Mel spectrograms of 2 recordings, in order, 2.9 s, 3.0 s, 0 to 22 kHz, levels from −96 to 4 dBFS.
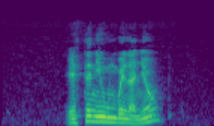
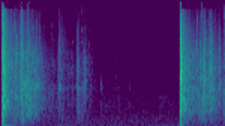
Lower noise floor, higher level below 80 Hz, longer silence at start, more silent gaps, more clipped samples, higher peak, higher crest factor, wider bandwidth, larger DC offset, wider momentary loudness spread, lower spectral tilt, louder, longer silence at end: second, -74 dBFS vs -83 dBFS; about the same, -66 dBFS vs -64 dBFS; first, 0.9 s vs 0.05 s; neither; neither; second, -6 dBFS vs -2 dBFS; second, 18 dB vs 32 dB; second, 7 kHz vs over 20 kHz; neither; second, 11 LU vs 16 LU; first, -7.5 dB/octave vs 1 dB/octave; first, -21 LUFS vs -28 LUFS; first, 0.75 s vs 0.15 s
